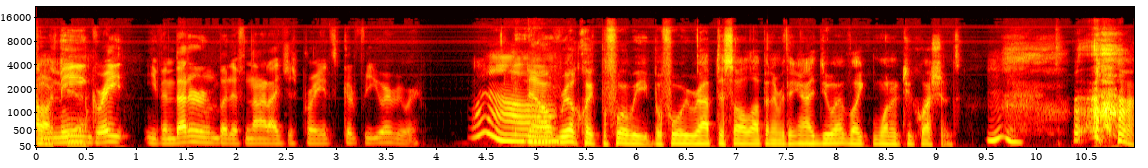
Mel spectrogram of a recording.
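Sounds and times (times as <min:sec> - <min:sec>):
person humming: 0:00.0 - 0:00.6, 0:04.6 - 0:05.5
speech: 0:00.0 - 0:03.9, 0:04.5 - 0:10.9
harsh cough: 0:10.4 - 0:10.9.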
